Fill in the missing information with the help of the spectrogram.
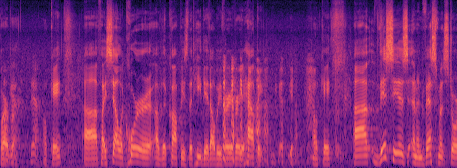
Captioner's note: laughter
